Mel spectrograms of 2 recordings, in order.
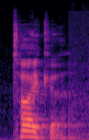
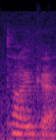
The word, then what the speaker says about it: Taika: Yeah, it's got Chris Evans and Takia Waititi in. Takia. Takia? Who's Takia? Who's Takia? Let's have a look. Takia Waititi? Taika. Tiger. I fucking said his name wrong.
